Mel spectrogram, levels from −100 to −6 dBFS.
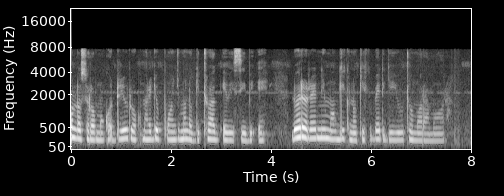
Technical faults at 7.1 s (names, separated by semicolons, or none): none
